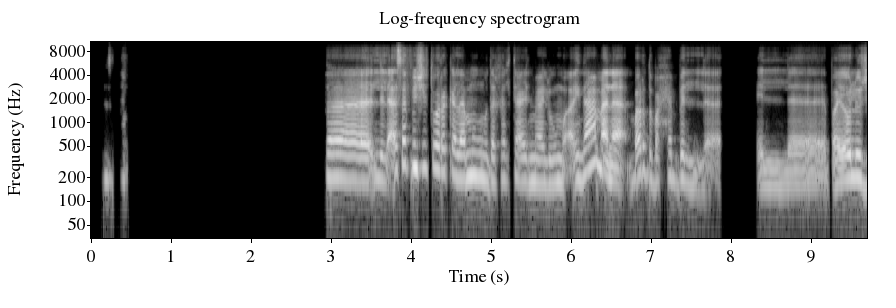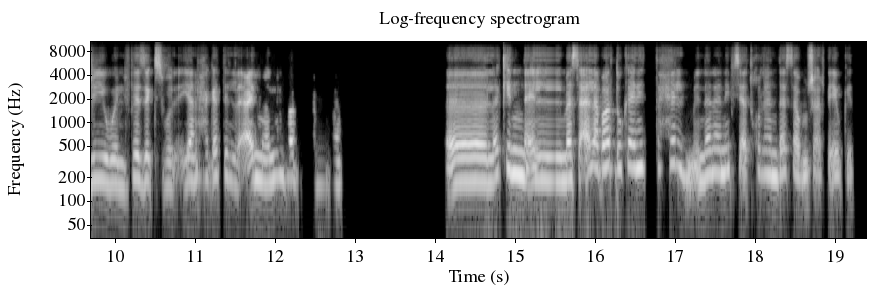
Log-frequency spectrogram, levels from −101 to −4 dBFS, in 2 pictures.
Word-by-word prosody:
بالضبط. 190 0 -17 2.5
فللأسف 200 +6 +3
مشيت 265 -1 +3
ورّا 255 -2 0
كلامهم 205 -2 0
ودخلت 185 0 -8
علمي 175 -1 -3
علوم، 170 +1 -4
أي 190 - -2
نعم 270 +8 +3
أنا - - +5
برضه 220 -5 -2
باحب 195 -2 -8
ال 170 -5 -7 0.5
الbiology 85 - -2
والphysics 170 +2 -1
و - - -8
يعني 180 +4 -4
الحاجات 205 +1 -5
اللي 180 -4 -5
علمي 190 -2 +4
علوم 190 +5 -4
برضه 200 0 0 0.2
باحبها. 160 0 -15 1.3
آآ، 180 0 +4
لكن 220 +4 +2
المسألة 185 +6 +3
برضه 265 0 +2
كانت 270 -1 0
حلْم 265 -3 -5
إن 190 - -3
أنا 230 +1 -2
نِفْسي 240 +2 -1
أدخل 235 -2 -7
هندسة 210 - -2
ومش 105 +1 +1
عارفة - - -9
إيه 105 - -2
وكده. - - -14
190 Hz, 120 wpm, -25 LUFS, 175-220 Hz, 2.5 s, أنا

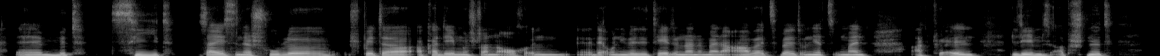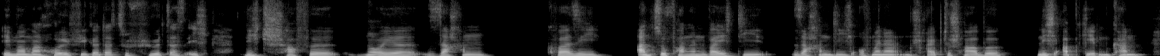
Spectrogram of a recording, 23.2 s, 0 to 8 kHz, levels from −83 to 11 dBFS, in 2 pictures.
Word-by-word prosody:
äh, 120 -1 -1
mitzieht, 150 +2 -3 0.2
sei 125 +2 +2
es 130 +1 -2
in 130 - +1
der 130 - +2
Schule, 135 -1 0
später 130 -1 0
akademisch, 135 0 -1
dann 125 0 0
auch - - -3
in 125 0 -2
in 235 -2 -7
der - - -2
Universität 130 +1 +1
und 130 -2 +1
dann 120 -1 +1
in 120 - -3
meiner 120 -1 -1
Arbeitswelt 135 -1 -2
und 130 - 0
jetzt 125 0 0
in 130 0 -6
meinen 130 +1 0 0.4
aktuellen 140 0 -1 0.3
Lebensabschnitt 140 -1 0 0.5
immer 150 -1 +4
mal 140 -1 +1
häufiger 155 -1 +3
dazu 140 -1 -2
führt, 165 +5 -1
dass 135 -2 0
ich - - -4 0.3
nicht 135 -2 -2
schaffe, 160 -1 -1 0.2
neue 150 +2 +3
Sachen 140 0 -2 0.5
quasi 135 -1 +2 0.3
anzufangen, 165 0 +5
weil 130 0 +6
ich 130 -1 -5
die 140 0 -3 0.2
Sachen, 140 0 +1
die 135 +1 -1
ich 130 - -6
auf 125 - -5
meinem 125 - +2
Schreibtisch 75 +1 -3
habe, 145 +2 +2 0.3
nicht 145 0 +1
abgeben 125 +1 +1
kann. 115 -2 +1
135 Hz, 135 wpm, -25 LUFS, 130-145 Hz, 0.5 s, weil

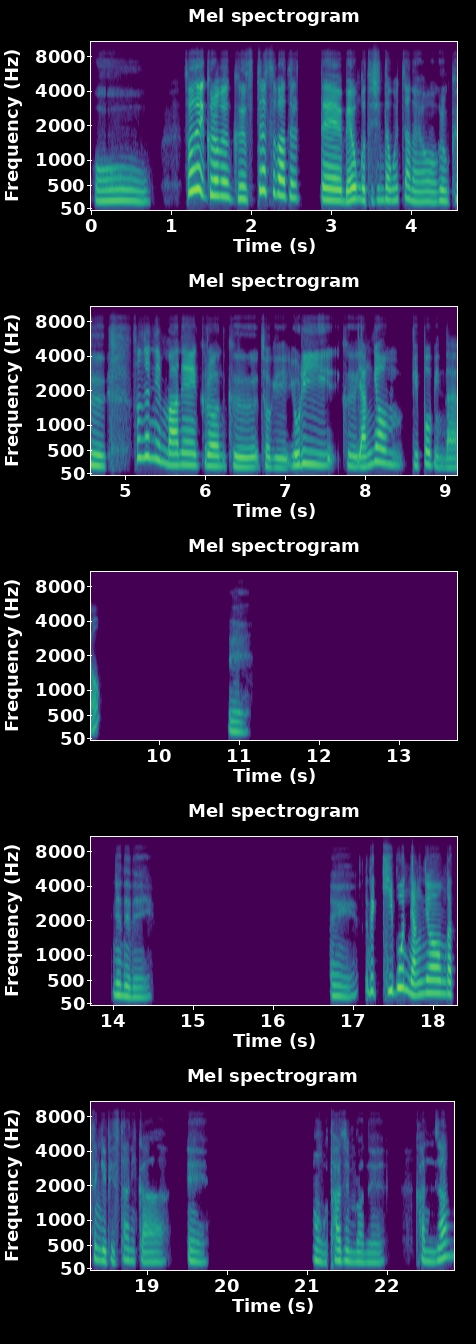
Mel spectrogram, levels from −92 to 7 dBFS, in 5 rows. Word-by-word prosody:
오. 205 -1 -3 0.4
선생님 400 -2 +9
그러면 300 -3 +5
그 245 0 +1
스트레스 395 - +1
받을 295 -5 +5 0.3
때 215 -3 +6
매운 225 +4 +6
거 220 - +2
드신다고 220 +1 -4
했잖아요. 195 -5 -4
그럼 205 0 -2
그 210 -2 0 0.4
선생님만의 245 - +2
그런 205 -1 0
그 185 -2 -1
저기 175 -3 -5
요리 230 +2 0
그 200 -3 -4
양념 230 +3 0
비법이 220 0 -4
있나요? 175 -1 -7 1.6
예. 185 -2 -7 2.9
네네네. 190 -4 -4 2.3
예. 200 0 -7
근데 290 +1 -1
기본 310 +1 +3
양념 250 +2 +3
같은 240 0 -2
게 205 - -1
비슷하니까 180 - -9 0.3
예. 185 -2 -6 1.3
어 200 -5 -5
다진 205 -2 -4
마늘, 180 0 -9 0.4
간장, 220 +9 -4
215 Hz, 200 characters per minute, -24 LUFS, 195-245 Hz, 2.9 s, 선생님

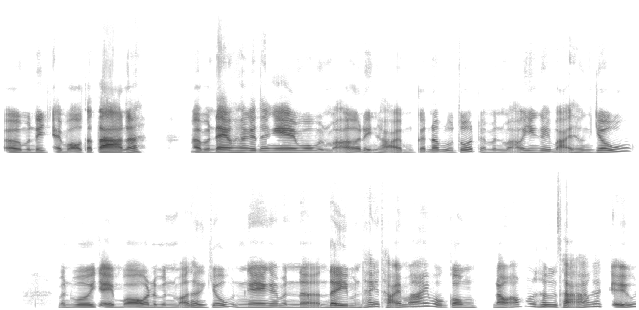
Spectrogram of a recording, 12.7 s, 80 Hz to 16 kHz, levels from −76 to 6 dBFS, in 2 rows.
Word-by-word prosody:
Ừ, 145 +1 +1
mình 155 0 -9
đi 170 +1 +2
chạy 135 - -1
bộ - - 0
tà - - -1
tà - - +8
á, - - +5 0.5
rồi 140 +1 +2
mình 150 +1 -7
đeo 170 +3 +9
hai 185 0 -2
cái 195 - +1
tai 195 -2 -4
nghe 180 0 +6
vô 180 0 -5
mình 165 -4 -11
mở - - -2
điện - - -5
thoại - - -3
mình 80 0 -23
kết - - -7
nối 215 0 -1
Bluetooth 210 +4 -6
rồi - - -12
mình 150 -2 -15
mở 135 - -7
những 180 0 -4
cái 210 +2 -5
bài 225 - -2
thần 145 -1 -13
chú, 225 - -2 0.6
mình 145 - -11
vừa 145 0 -1
chạy - - +4
bộ 130 +2 +1
rồi 160 - -7
mình 150 -1 -10
mở 140 - -3
thần 150 - -4
chú 185 +7 -5
mình 160 - -14
nghe 175 +2 +4
cái 205 +1 -3
mình, 165 -5 -11
à, - - -2
đi 190 +2 +5
mình 180 -3 -13
thấy 240 +7 -5
thoải 195 - -1
mái 250 +7 -2
vô 230 -7 -7
cùng, 175 -1 -2 0.2
đầu 165 -2 +2
óc 235 - -5
nó 260 -1 -9
thư 230 -1 -4
thả 195 0 0
các 270 -1 -9
kiểu 465 - -1
180 Hz, 285 wpm, -25 LUFS, 155-210 Hz, 0.6 s, đeo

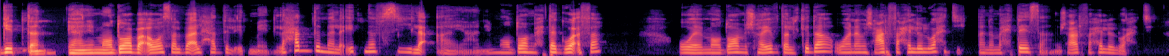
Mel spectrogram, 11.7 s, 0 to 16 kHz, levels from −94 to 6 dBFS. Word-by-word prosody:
جدًا، 150 -7 +4
يعني 150 0 +4
الموضوع 160 +5 +5
بقى 175 -3 +6
وصل 185 0 +1
بقى 180 - +5
لحد 180 -1 -7
الإدمان، - - -11
لحد 265 -2 -1
ما 205 -7 -2
لقيت 220 +6 -6
نَفْسي 210 -2 -1
لأ، 165 - +1
يعني 135 -3 -13
الموضوع 165 +3 -2
محتاج 180 0 -1
وقفة، 210 +3 +3 0.8
والموضوع 160 +2 -1
مش 175 -1 -2
هيفضل 170 -1 -1
كده 215 +7 0
وأنا 180 +1 -3
مش 180 -2 -4
عارفة 190 +2 +2
أحلّه 195 -1 -2
لوحدي، 205 0 -5
أنا 160 -2 -9
محتاسة 200 +6 -3
مش 230 - -10
عارفة 160 +1 0
أحلّه 180 -3 -5
لوحدي. 155 - -10
180 Hz, 165 wpm, -21 LUFS, 160-195 Hz, 0.8 s, بقى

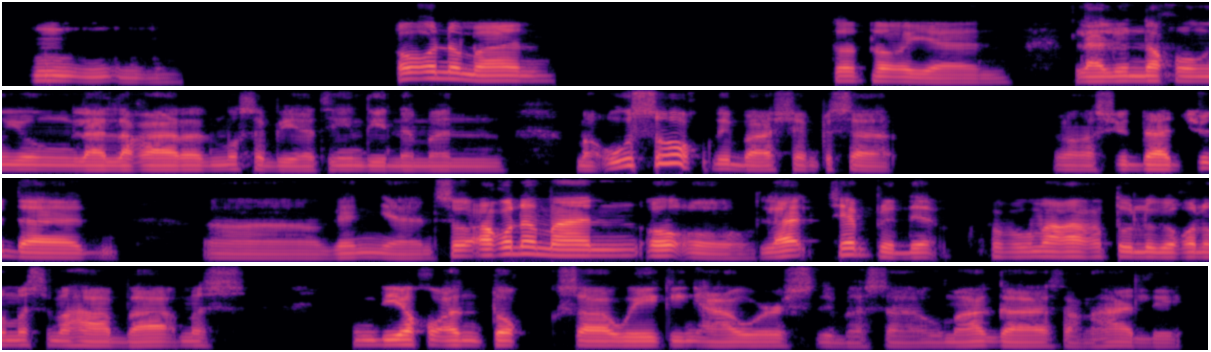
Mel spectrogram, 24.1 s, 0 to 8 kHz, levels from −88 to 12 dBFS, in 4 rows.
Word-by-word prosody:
Hmm, 135 - -5
mm. 115 -6 -8 1.1
Oo, 185 +2 +4
naman. 135 -6 +2 1.4
Totoo 125 -2 0
‘yan. 95 -2 -4 0.4
Lalo 120 +2 +2
na 130 0 +3
kung 125 -1 -3
yung 115 -2 -4
lalakaran 110 0 +2
mo, 120 - -5
sabihin 100 -1 -5
natin 110 +2 -8
hindi 105 0 -5
naman 100 -1 -9 0.4
mausok, 270 +6 0
‘di 130 -2 -5
ba? 105 -1 +1
Siyempre 105 0 -7
sa - - -2 0.9
mga 110 -1 -6
siyudad-siyudad, 115 0 +1 0.6
ah, 100 -2 -8
ganyan. 110 -3 -6
So, 155 +7 0
ako 170 +4 +8
naman, 165 -5 +6
oo, 110 -11 +1
la 135 +5 +8 0.2
siyempre 175 -8 +2
di 120 +2 -1 0.3
kapag 130 0 -7
makakatulog 130 -1 +2
ako - - 0
nang 125 0 -2
mas - - -5
mahaba, 105 -2 +1
mas 110 -2 -8 0.6
hindi 130 +1 +4
ako 135 - +1
antok 120 0 0 0.2
sa 115 -2 +2
waking 115 0 -2
hours, 105 0 -2
‘di 95 - -13
ba, 90 0 -14
sa 90 0 -11
umaga, 100 0 -1
tanghali 95 0 -7
115 Hz, 125 wpm, -25 LUFS, 105-130 Hz, 1.4 s, ako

